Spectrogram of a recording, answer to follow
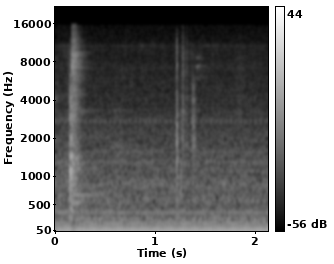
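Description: Steady low electrical hum from powered-up radio bench equipment, with a sharp click right at the start and two faint ticks a little over a second in.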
